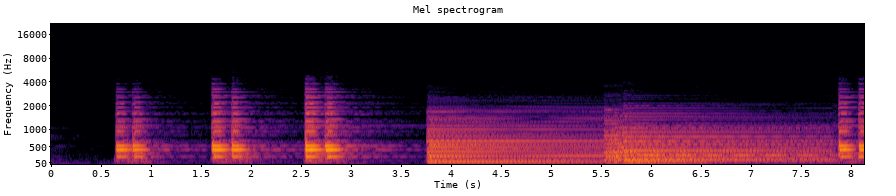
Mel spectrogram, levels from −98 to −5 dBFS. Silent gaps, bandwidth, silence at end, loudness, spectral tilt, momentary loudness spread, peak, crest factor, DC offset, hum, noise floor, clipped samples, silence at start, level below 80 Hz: none; 4.6 kHz; 0 s; -37 LUFS; -10 dB/octave; 14 LU; -16 dBFS; 20 dB; under 0.1%; none; -80 dBFS; under 0.1%; 0.65 s; -52 dBFS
